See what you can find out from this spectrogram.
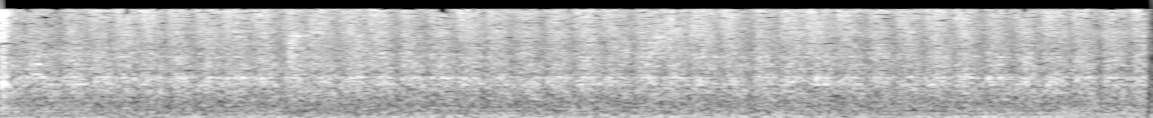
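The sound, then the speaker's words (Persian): A car engine cranking but failing to start, producing a steady, unbroken whirring churn that runs on for several seconds without catching. “داداش از صفحه کلاجشه متوجه ای؟ آقا استارت نمیخوره.”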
